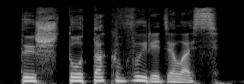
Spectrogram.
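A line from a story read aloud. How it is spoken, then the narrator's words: Angry snort. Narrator (Russian): Злобно фыркает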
